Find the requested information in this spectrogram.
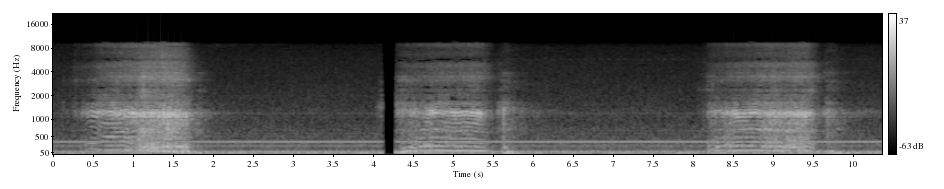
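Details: Loud, rattling snores on each breath in, three in about ten seconds with quiet pauses between, from a sleeping adult, recorded with the SnoreLab app; snoring.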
